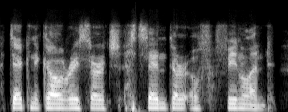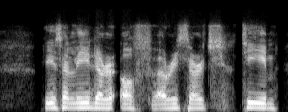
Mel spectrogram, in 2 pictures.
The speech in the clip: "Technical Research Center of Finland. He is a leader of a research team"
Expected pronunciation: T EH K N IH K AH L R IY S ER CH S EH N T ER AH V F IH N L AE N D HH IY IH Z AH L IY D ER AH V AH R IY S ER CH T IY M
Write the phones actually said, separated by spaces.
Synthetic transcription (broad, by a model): T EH K N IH K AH L R IY S ER CH S EH N T ER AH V F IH N L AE N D HH IY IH S AH L IY D ER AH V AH R IY S ER CH T IY M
